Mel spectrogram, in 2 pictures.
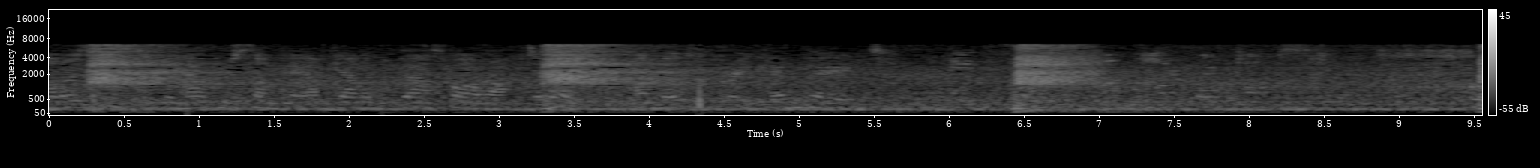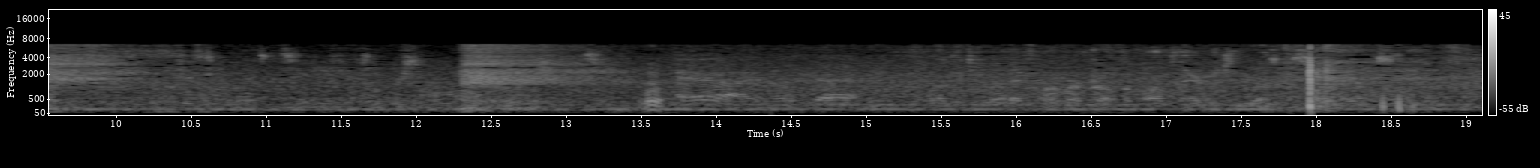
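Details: Wife snoring during sleep: noisy, rasping breaths about every three seconds, roughly 20 a minute, over a low background hum.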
